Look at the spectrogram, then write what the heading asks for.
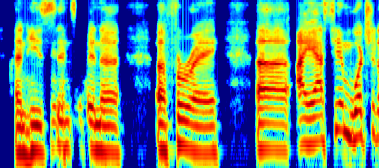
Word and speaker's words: Ferre: Back then, he was Rob Ferry. That's how he pronounced it back then. And he's since been a Ferre.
